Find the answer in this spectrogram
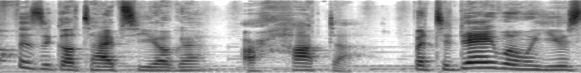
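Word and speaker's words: Hatha: a gentle practice yoga which sounds like hot and ta rhymes with LA and Pa and Ma and not like bath or math is an umbrella term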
